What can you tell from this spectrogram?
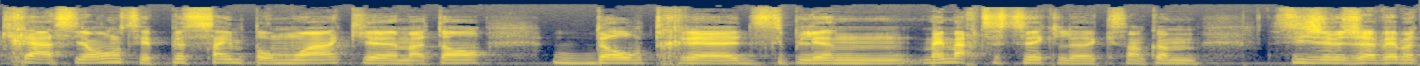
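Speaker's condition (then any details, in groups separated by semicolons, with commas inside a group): Stuttering and cluttering; lifelong, treated by Montréal speech therapist during pandemic; much improved, daily exercises continue, speaking faster after two weeks in Colombia; some words hard to get out, initial r blocks, very fast speech, words telescoped, unaware of speed; repeated sounds, prolonged sounds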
